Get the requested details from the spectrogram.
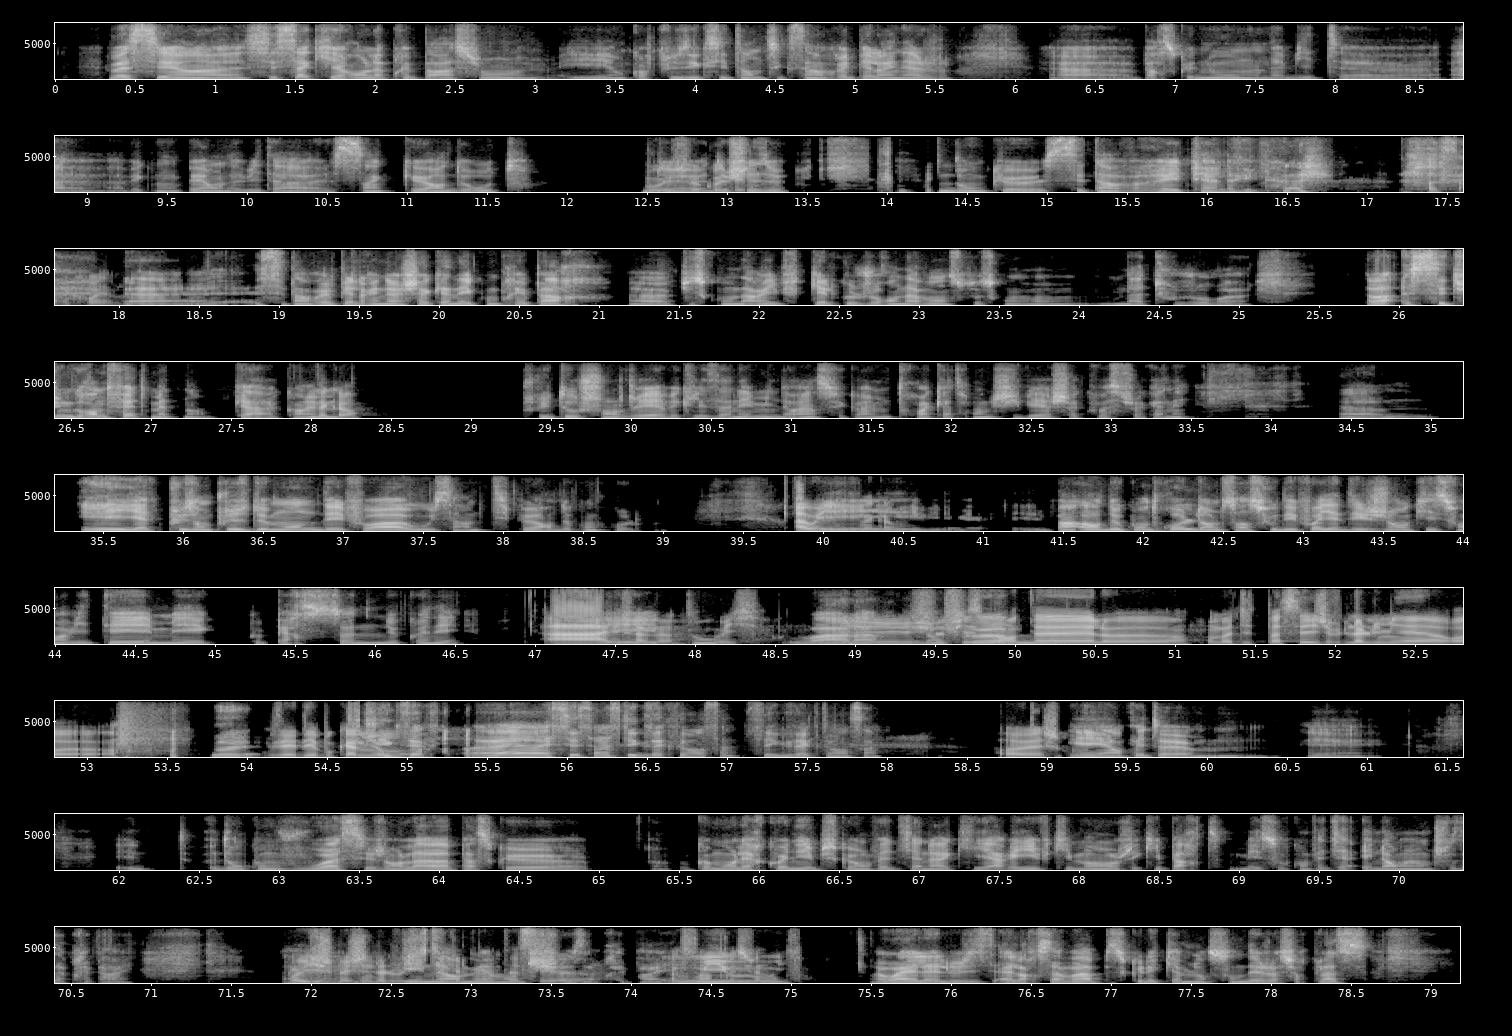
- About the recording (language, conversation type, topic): French, podcast, Quelle est la fête populaire que tu attends avec impatience chaque année ?
- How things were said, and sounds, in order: chuckle; stressed: "vrai"; laughing while speaking: "pèlerinage"; other background noise; drawn out: "Et"; chuckle; yawn; chuckle; tapping; stressed: "énormément"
